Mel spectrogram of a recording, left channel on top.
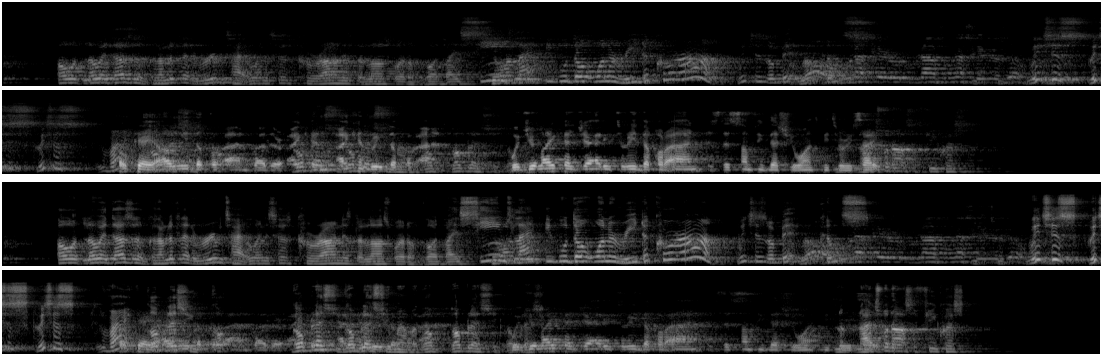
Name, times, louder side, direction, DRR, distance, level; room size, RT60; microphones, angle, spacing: voice 1, 0.6-8.0 8.2-8.7 10.2-13.2 13.9-16.4 19.3-20.6, right 5 dB, 75° right, 10 dB, 0.6 m, -37 dB
voice 2, 4.9-5.4 7.9-10.7 12.5-14.4, equal, 10° left, -3 dB, 0.9 m, -45 dB
voice 3, 12.2-12.9 13.2-14.8 15.1-15.4 16.1-19.8, left 7 dB, 80° left, 9 dB, 0.4 m, -31 dB
11.5 x 5.7 x 6.7 m, 1.4 s
head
